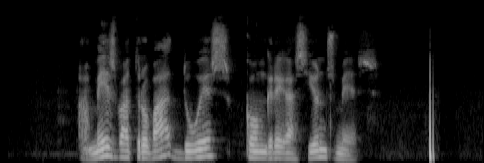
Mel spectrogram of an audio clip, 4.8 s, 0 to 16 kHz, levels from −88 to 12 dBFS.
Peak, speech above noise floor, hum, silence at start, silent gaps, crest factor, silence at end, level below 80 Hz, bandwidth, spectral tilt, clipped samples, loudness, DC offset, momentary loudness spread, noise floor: 0 dBFS; 46 dB; none; 0.8 s; none; 26 dB; 1.1 s; -62 dBFS; 9.6 kHz; -6 dB/octave; under 0.1%; -26 LUFS; under 0.1%; 11 LU; -72 dBFS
